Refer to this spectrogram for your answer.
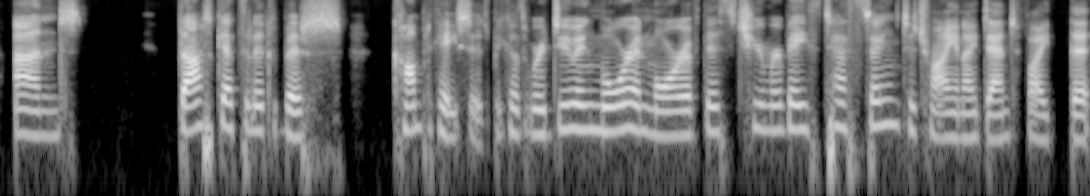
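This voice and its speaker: Against a quiet background, a woman with an Irish accent speaks at a medium pitch in a bright, sharp tone with fairly even intonation. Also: moderate pace, dry, close sound with no echo. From Ireland. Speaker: doctor specialising in cancer genetics. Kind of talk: webinar lecture. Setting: online webinar. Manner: casual, many fillers.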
